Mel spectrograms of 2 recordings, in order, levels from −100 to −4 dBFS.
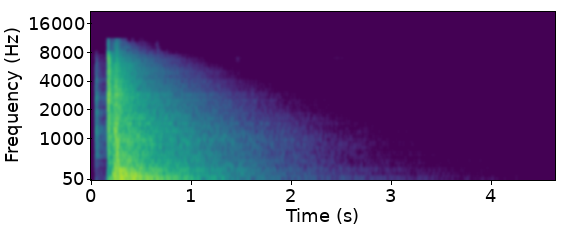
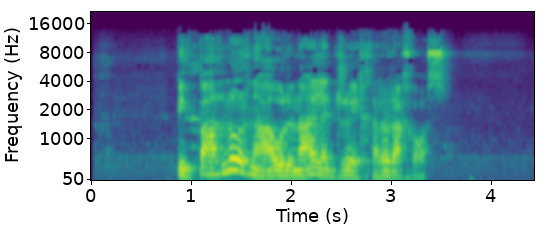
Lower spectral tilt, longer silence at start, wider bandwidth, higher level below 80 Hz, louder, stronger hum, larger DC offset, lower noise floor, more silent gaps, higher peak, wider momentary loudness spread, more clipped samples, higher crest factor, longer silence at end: about the same, -3.5 dB/octave vs -4 dB/octave; second, 0.15 s vs 0.85 s; second, 11.5 kHz vs 14 kHz; first, -36 dBFS vs -52 dBFS; second, -19 LUFS vs -16 LUFS; neither; neither; first, under -90 dBFS vs -59 dBFS; neither; about the same, -2 dBFS vs -2 dBFS; first, 22 LU vs 8 LU; neither; first, 24 dB vs 16 dB; first, 3.55 s vs 0.85 s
